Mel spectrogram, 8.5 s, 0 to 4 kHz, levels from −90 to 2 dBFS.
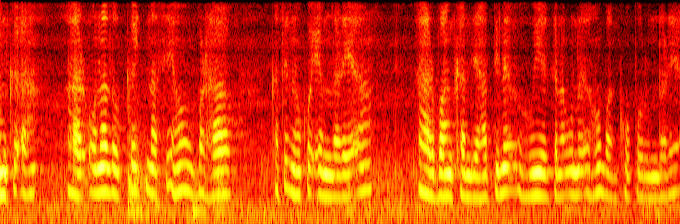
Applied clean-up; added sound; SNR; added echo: none; Thunder / Rain; 15 dB; reverberation time 1.0 s.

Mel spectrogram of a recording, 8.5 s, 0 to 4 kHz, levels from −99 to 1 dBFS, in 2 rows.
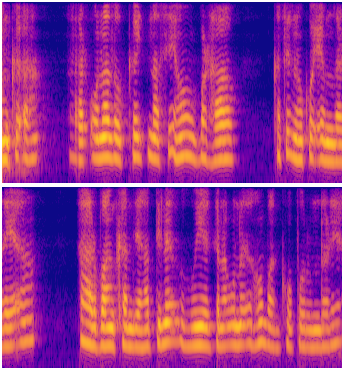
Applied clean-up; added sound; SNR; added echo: neural mask model DeepFilterNet 3.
